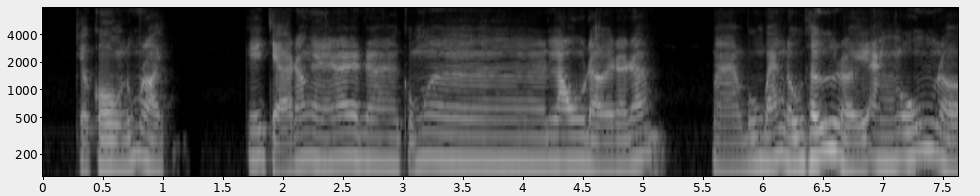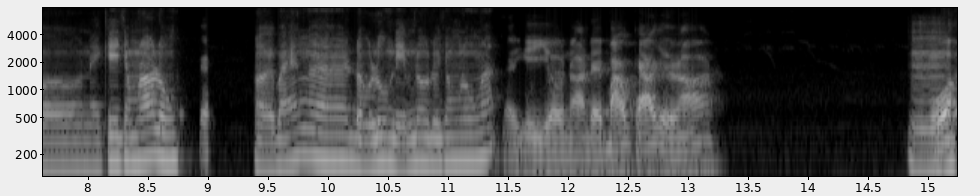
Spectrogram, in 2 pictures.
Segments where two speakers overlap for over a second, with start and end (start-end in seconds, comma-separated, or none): none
